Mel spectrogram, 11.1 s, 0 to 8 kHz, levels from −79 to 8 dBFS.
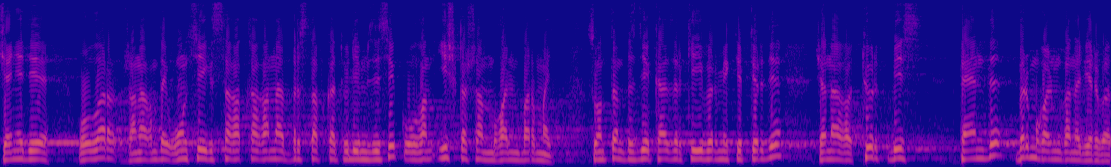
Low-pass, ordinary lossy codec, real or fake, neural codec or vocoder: none; none; real; none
